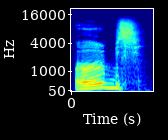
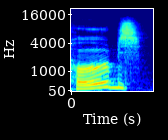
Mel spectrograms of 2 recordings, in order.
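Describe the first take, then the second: First: Herbs as "erbs", no h, questioning lift; silent h. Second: Herbs with a clear "huh" at the start; sounded h. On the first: Streamer puzzling over a word with chat, Herbs said with silent h. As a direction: drop the h from Herbs. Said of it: "are people running around saying herbs". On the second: Streamer baffled that people say it so, herbs with h sounded. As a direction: pronounce the h in herbs, incredulous question. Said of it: "With the emphasis on the huh". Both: Shown as a demonstration.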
